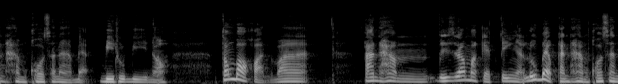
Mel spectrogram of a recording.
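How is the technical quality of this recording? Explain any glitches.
The quality is compromised by coding damage throughout, plus three brief dropouts.

The speech has a plainly audible breathy, grainy edge from start to finish, with the top end sounding thin and noise-filled. That's likely Bluetooth LC3 compression squeezing the spectrum. The 7.5 ms framing and the level of damage fit something around 48 kbps.

Then there are lost LE Audio frames at 1.57–1.59 s, 3.65 s and 5.22–5.24 s. The decoder covers each gap by repeating the last spectrum with scrambled phase, so you hear a short noisy smear. The first and third gaps are about 15 ms each and the middle one about 7.5 ms, which fits losing a frame or two at a time.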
